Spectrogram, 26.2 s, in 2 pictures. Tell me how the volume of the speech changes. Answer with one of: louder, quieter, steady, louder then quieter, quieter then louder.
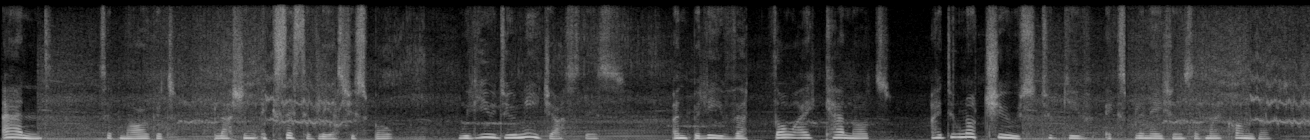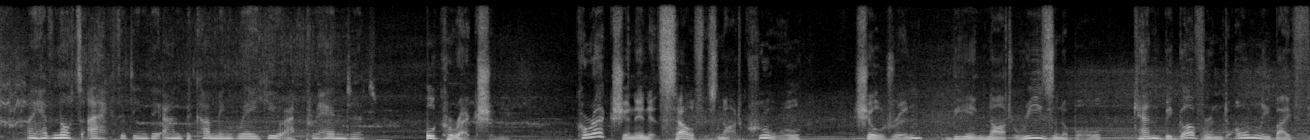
steady.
